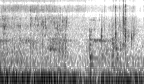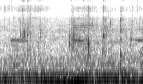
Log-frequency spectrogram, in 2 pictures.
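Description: About one and a half cups of water go into chicken roast masala in a pan, a continuous splashing pour with small trickles and drips, close and steady, with no talking.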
